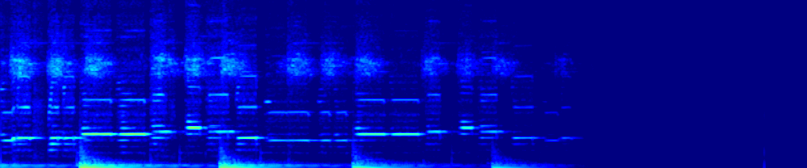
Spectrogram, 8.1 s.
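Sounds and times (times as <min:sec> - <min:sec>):
willow flute: 0:00.0 - 0:06.0.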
